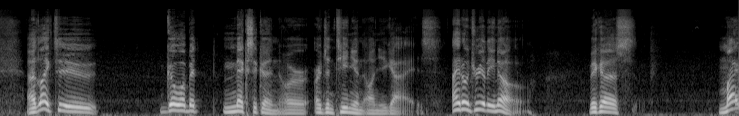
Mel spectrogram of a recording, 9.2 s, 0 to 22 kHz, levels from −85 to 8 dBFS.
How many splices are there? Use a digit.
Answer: 1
